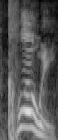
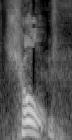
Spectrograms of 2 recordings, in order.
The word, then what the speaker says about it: Chloe: with with a little c h l o e with a little comma to the top and you think that's chol all right how do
